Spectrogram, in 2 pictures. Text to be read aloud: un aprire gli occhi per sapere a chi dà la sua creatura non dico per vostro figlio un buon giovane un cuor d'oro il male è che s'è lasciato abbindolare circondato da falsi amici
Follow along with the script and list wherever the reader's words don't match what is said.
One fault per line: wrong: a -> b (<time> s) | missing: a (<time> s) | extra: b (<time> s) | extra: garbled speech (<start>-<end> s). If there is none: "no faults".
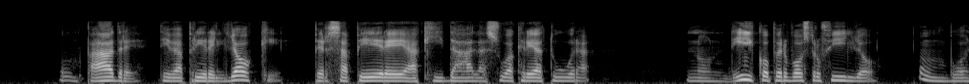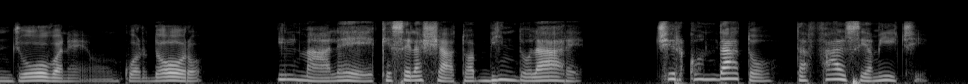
extra: padre deve (0.8 s)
